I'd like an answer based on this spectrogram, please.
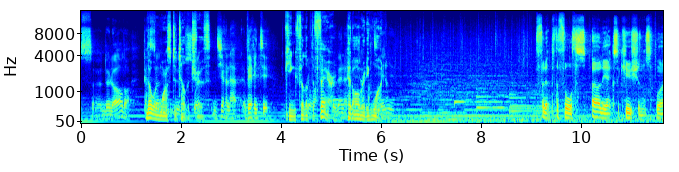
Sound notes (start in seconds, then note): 6.6 crowd cheers; 6.9 fire crackles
